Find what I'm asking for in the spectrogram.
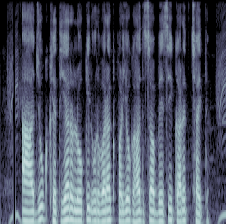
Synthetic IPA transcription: ad͡ʒukkʰːet̪ijəɾlokinuɾbəɾəkpɾəjoɡɦəd̪ʱsə̃besikəɾɛt̪̚t͡ʃʰəjt̪

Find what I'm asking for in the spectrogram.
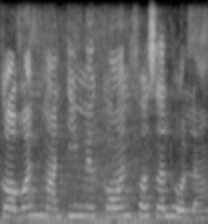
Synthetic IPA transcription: kɔːʋənmãːʈimẽkɔːnfʰəsəlɦoːlaː

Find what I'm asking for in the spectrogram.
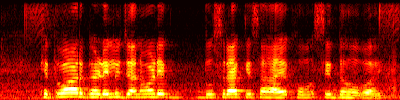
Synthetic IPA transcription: kʰet̪ʋaːɾɡʱɐɽelud͡ʒɐnʋəɽek̚d̪usɾakisɐɦaːjəkɦosɪd̪ʱːəɦoːʋaːɦi

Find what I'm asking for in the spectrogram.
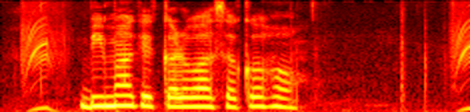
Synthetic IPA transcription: bimakekəɾʋasəkoɦɔ̃

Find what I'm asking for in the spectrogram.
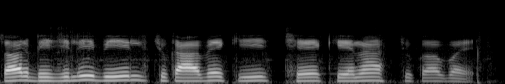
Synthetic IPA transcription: səɾbid͡ʒlibilt͡ʃukabekit͡ʃʰekenat͡ʃukəbəj

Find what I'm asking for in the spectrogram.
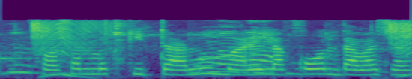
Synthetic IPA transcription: fɔsɔlmẽkiʈanumaɾelakɔld̪aʋat͡ʃa

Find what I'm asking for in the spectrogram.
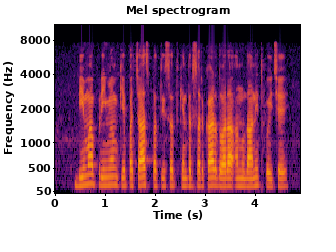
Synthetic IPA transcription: bimapɾimijəmkepət͡ʃaːspɾət̪isəd̪kẽnd̪ɾəsəɾkaɾd̪waːɾaʔənud̪ʱanit̪ɦojt͡ʃʰɛ

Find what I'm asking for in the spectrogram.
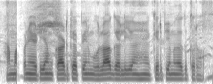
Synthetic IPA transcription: həmɐpneeːʈiɛmkaːɾɖkepinbʱʊlaɡelijoɦɛ̃kɪɾpiemɐd̪əd̪kəɾo

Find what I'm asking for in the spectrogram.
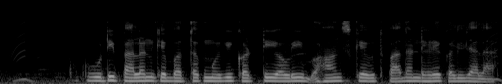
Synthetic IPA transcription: kuʈipalənkebət̪ːəkmuɾɡikəʈːiəʊɽibɦãnskeut̪pad̪ənɖʱeɾekəild͡ʒala

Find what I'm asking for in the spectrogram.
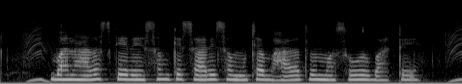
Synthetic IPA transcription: bənaːɾəskeɾeːsəmkesaːɾisəmut͡ʃabʱaːɾət̪mẽməsoːɾbaːʈe

